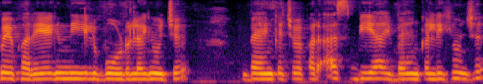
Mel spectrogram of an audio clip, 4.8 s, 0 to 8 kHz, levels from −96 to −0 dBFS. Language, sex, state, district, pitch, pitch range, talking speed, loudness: Garhwali, female, Uttarakhand, Tehri Garhwal, 195 Hz, 190-205 Hz, 160 wpm, -23 LUFS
